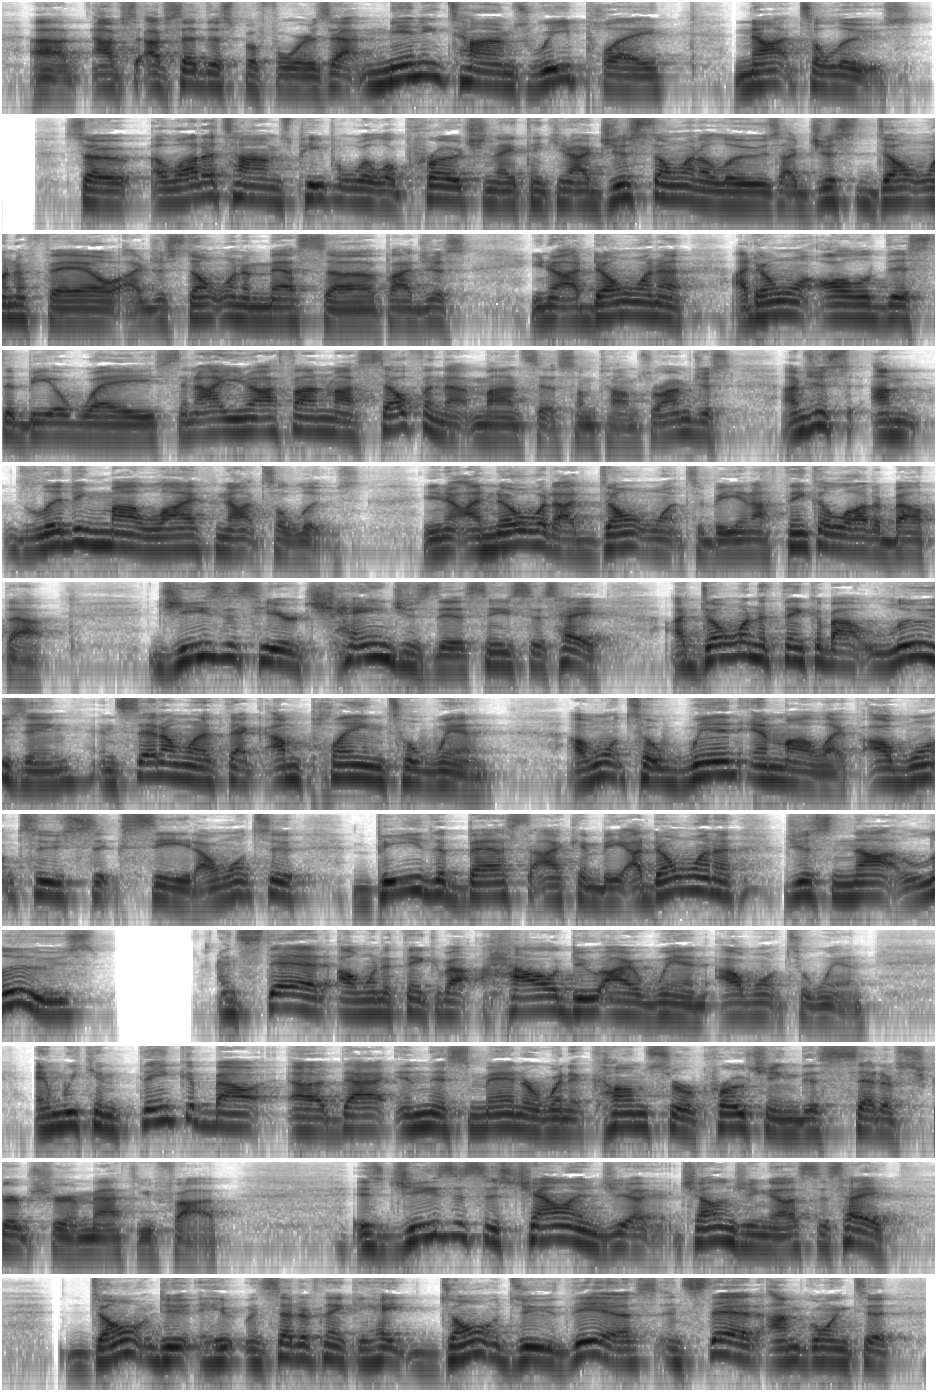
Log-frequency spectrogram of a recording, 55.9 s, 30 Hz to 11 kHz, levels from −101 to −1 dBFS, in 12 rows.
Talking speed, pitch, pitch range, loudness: 230 wpm, 140 Hz, 120-155 Hz, -20 LUFS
